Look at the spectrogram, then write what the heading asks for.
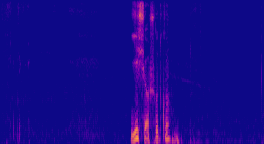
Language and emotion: Russian, neutral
